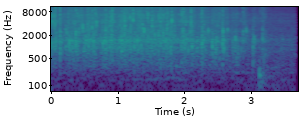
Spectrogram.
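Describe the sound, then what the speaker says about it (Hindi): An audience at a speaking event breaks into dense, sustained applause from many hands, thinning slightly toward the end. "उनकी सभ्यता पर ताली बजा दीजिए"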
